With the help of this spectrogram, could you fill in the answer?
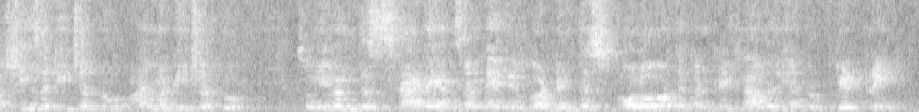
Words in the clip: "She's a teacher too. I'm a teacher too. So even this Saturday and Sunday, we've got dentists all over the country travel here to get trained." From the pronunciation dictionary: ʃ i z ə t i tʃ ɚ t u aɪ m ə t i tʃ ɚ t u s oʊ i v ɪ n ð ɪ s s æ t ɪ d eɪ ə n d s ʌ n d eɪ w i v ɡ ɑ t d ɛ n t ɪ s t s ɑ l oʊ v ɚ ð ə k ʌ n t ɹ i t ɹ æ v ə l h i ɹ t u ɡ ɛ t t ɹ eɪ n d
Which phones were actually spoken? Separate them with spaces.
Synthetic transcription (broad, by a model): ʃ i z ə t i tʃ ɚ t u aɪ m ə t i tʃ ɚ t u s oʊ i v ɪ n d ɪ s s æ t d eɪ ə n d s ʌ n d eɪ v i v ɡ ɑ t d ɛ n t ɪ s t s ɑ l oʊ v ɚ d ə k ʌ n t ɹ i t ɹ æ v ə l h i ɹ t u ɡ ɛ t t ɹ eɪ n d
